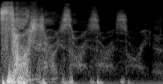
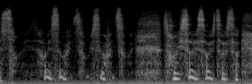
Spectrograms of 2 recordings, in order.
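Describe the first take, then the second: First: Harsh mocking echo, bursting loud then dropping; vicious mockery. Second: Hushed, rapid mimicked string of sorries; meek apologising. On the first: Speaker mocking the woman's apologies back at her, vicious mimicry. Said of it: "Vicious, vicious I was". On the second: Speaker imitating woman apologising after being rebuffed, meek hushed babble. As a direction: imitate her apologising, tiny and soft. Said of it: "And then she went into".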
